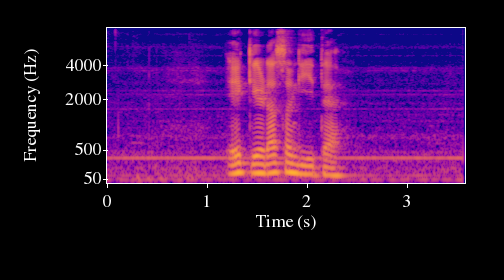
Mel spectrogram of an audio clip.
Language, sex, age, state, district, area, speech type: Dogri, male, 18-30, Jammu and Kashmir, Kathua, rural, read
